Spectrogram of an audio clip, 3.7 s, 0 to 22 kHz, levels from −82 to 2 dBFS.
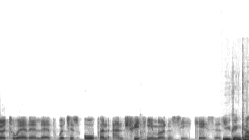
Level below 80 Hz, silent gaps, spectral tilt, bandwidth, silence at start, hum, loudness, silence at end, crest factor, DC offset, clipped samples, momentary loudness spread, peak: -50 dBFS; none; -6 dB/octave; 12 kHz; 0 s; none; -25 LUFS; 0 s; 20 dB; under 0.1%; under 0.1%; 9 LU; -4 dBFS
